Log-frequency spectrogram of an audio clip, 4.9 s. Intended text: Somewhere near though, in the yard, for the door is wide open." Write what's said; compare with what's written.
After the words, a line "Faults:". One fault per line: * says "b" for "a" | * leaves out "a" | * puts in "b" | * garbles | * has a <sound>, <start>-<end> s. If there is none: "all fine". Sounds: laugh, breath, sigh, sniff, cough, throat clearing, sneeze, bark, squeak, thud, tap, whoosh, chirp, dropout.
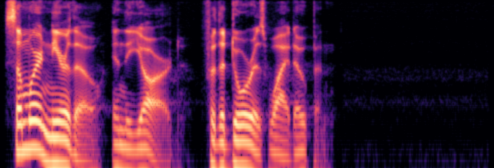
Somewhere near though, in the yard, for the door is wide open."
Faults:
all fine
